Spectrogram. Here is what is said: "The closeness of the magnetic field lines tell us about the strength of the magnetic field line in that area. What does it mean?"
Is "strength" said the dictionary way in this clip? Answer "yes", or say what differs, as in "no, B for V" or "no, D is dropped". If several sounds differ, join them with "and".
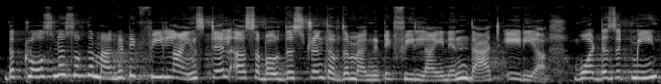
no, T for TH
